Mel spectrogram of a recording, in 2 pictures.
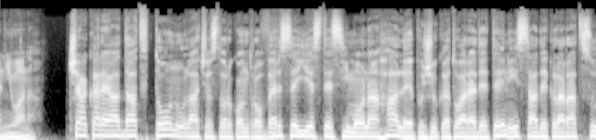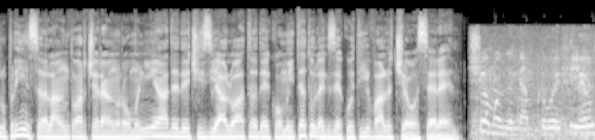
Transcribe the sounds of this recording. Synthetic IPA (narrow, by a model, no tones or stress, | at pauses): niwana | t͡ʃeakaɾe̞ad̪at̪ːo̞nulat͡ʃe̞st̪o̞rko̞nt̪ɾo̞ve̞rse̞je̞st̪e̞simo̞naɦale̞pʒukət̪oaɾead̪e̞t̪e̞nisad̪e̞klaɾat̪surpɾinsəlaɨnt̪oart͡ʃe̞ɾeaɨnro̞mɨnijad̪e̞d̪e̞t͡ʃizialoat̪əd̪e̞ko̞mit̪e̞t̪ule̞ɡze̞kut̪ivalt͡ʃe̞o̞̰se̞ɾe̞̰ʃioməɡɨnd̪eamkəvo̞jfije̞w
